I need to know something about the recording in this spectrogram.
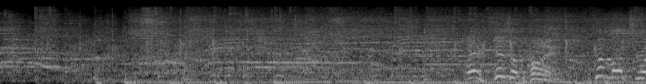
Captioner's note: crowd cheering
